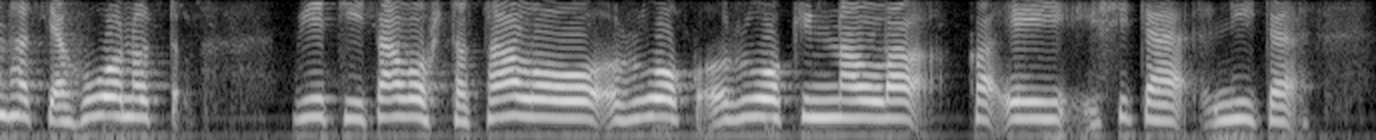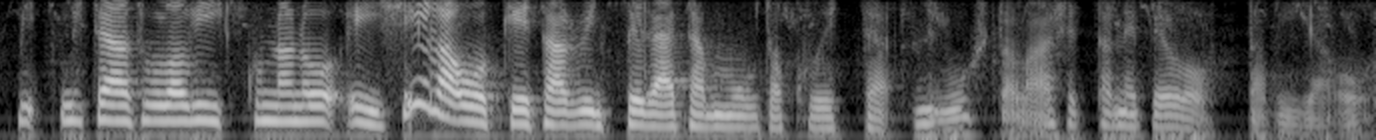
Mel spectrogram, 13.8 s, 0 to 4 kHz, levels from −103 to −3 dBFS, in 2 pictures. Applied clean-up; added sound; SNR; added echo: neural mask model RNNoise.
